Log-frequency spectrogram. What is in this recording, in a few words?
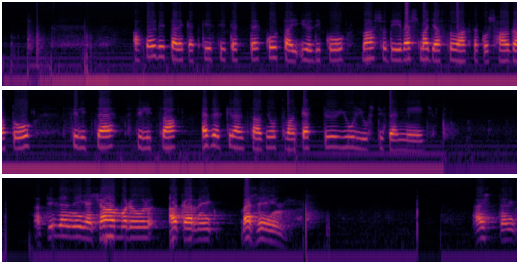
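dialect collection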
